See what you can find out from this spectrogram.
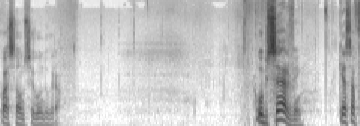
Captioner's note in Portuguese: pausa sonora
